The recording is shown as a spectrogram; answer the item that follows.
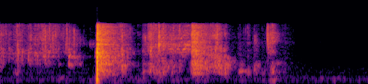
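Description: The foil wrapper of an O-Pee-Chee Platinum hockey card pack being torn open and crinkled by hand, with one sharp snap a little over half a second in.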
